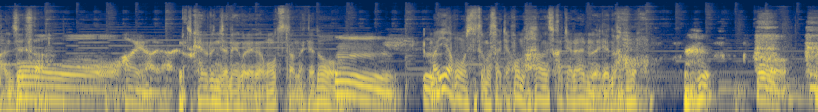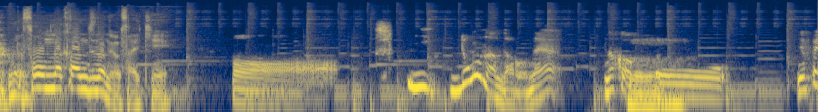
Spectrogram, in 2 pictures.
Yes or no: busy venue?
no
